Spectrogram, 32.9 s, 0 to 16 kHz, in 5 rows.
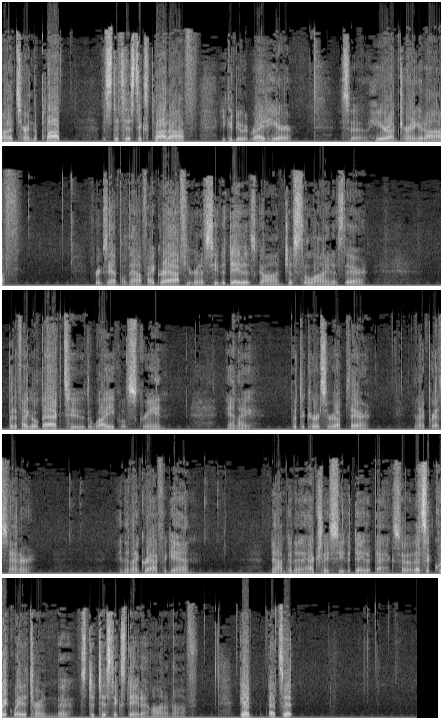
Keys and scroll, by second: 0.9 Up, 6.9 Return, 16.9 Up, 20.9 Return.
